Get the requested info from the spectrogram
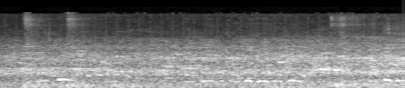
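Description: Stadium ambience of a football match: a steady hiss of background noise with faint, distant voices shouting now and then.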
